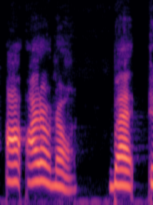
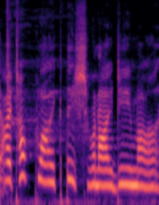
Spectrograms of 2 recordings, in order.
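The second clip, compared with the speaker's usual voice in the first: put-on elderly British woman accent. Showing a co-host how she talks when she does her accent: old British lady accent. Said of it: "Because I always go like this".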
